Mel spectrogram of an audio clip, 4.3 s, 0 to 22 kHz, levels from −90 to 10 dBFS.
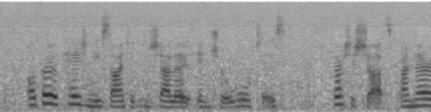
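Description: No technical faults can be heard in the signal; the room's own background noise sits about 11 dB below the speech as part of the recording.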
